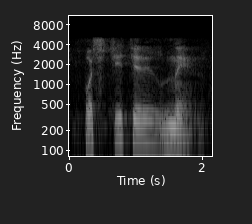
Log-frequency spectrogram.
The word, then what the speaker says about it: почтительны: По-русски перевод «почтительны». Правильное ударение? «Почтительны».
